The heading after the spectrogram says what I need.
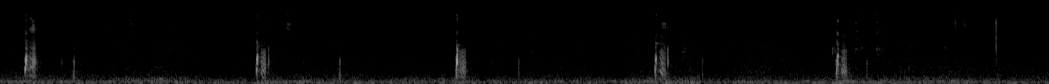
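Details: Two-day-old newborn baby with hiccups: five soft, sharp hiccups about every two seconds over low room hum.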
